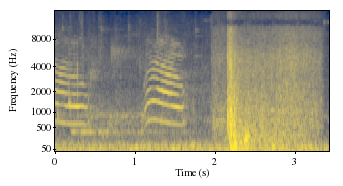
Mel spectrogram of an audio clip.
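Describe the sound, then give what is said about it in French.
A cat named Gala, belonging to Madame Vogt, meows twice in quick succession, clear, the second call longer and rising; a brief thump and soft rustling noise follow in the background. “Mais, et cette créature, c'est quoi ? Ah, ça ? C'est Gala, le chat de Madame Vogt.”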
